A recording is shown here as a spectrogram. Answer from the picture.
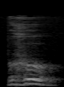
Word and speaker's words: Bhūḥ: a B and H that BH is one letter in the Sanskrit alphabet and it's pronounced with a little bit of air expulsion after the buh sound so it's like bah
